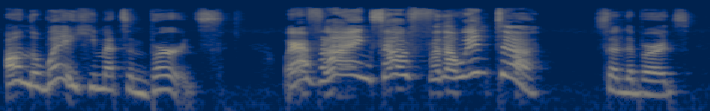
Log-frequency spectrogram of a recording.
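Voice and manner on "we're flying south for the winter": high, light little-bird voice, much higher; chirpy bird voice. Acted. Birds tell the detective where they fly, high bird voice. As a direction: pitch it up like a small bird. Birds talk to Big Macs.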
